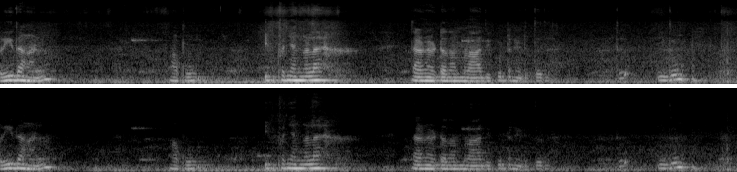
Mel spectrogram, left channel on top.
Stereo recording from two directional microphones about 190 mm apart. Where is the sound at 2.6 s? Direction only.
Centre (ahead or behind).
